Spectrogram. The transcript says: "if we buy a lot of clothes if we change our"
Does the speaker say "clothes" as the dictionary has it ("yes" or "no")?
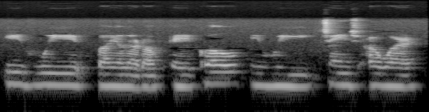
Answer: no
